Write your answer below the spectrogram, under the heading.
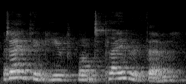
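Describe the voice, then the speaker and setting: A woman's voice: on the high side, lively intonation, brisk, warm tone. A woman reading a children's story like a teacher, expressively, stopping to put questions to young listeners. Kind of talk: children's storybook narration with asides. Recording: very echoey room, distant microphone.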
